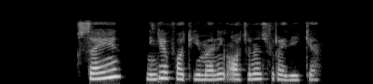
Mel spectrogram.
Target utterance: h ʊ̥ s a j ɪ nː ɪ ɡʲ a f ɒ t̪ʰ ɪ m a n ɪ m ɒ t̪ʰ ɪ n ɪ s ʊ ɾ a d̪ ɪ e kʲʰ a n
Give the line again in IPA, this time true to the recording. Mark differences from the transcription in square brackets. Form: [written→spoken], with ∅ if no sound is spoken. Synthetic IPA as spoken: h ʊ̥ s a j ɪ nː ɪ ɡʲ a f ɒ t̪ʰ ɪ m a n ɪ [m→ŋ] ɒ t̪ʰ ɪ n ɪ s ʊ ɾ a d̪ ɪ e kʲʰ a n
